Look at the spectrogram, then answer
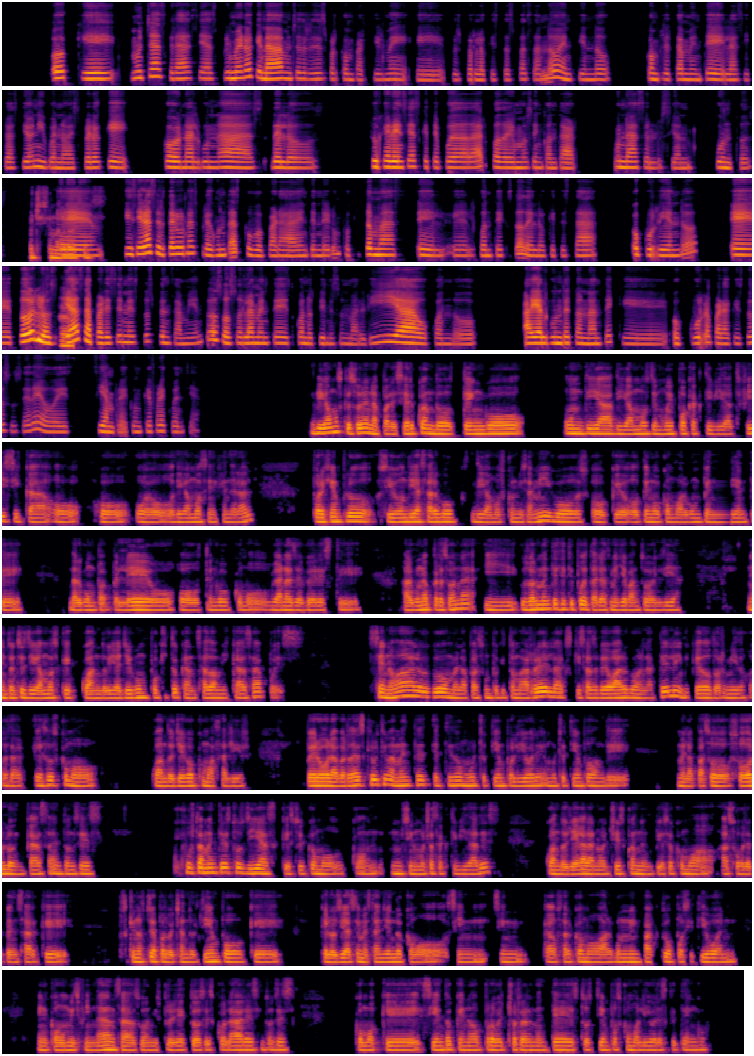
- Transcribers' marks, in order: tapping
- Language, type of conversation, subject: Spanish, advice, ¿Cómo puedo dejar de rumiar pensamientos negativos que me impiden dormir?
